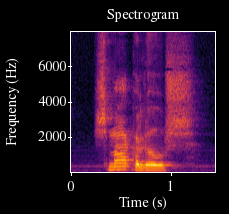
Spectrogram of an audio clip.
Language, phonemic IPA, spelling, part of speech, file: Dutch, /ˈsmaː.kə.los/, smakeloos, adjective, Nl-smakeloos.ogg
- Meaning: 1. tasteless (said of food and drink) 2. obscene, vulgar, tasteless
